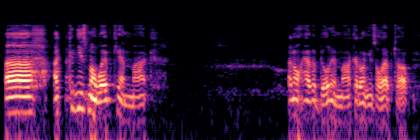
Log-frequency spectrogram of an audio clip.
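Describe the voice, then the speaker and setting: A man's voice: medium pitch, moderate pace, a little mellow. A man co-hosting a podcast over a webcam mic, talking in a hesitant, self-deprecating way. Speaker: podcast co-host. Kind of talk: casual podcast chat. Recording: dull, husky webcam audio.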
